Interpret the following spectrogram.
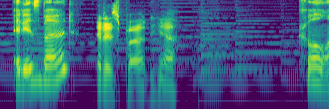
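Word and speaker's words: Byrde: I'm Sorry Miss bad bride how is this pronounced it's bird it is bird it is bad yeah cool I'm above bourbon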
